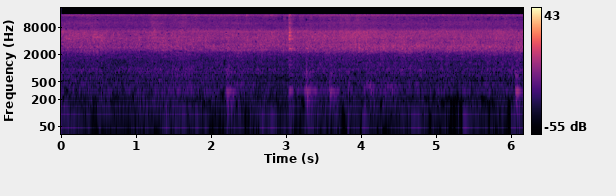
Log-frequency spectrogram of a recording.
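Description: Marinated chicken pieces sizzling steadily in hot mustard oil in a metal kadai over a high gas flame, stirred with a spatula that scrapes the pan, with one sharp tap of it about three seconds in.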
